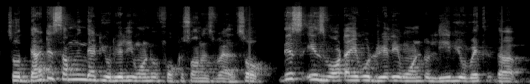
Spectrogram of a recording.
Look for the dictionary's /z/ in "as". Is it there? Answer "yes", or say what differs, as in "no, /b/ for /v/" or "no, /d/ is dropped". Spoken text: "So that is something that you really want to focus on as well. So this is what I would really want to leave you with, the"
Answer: yes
